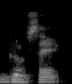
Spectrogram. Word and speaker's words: Gose: I hate to be that guy, but like I actually just learned the other day that it's pronounced "gosay."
